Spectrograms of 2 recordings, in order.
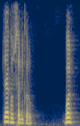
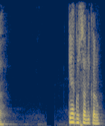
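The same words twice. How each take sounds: First: Higher, quicker indignant demand, punching क्या; rising irritated challenge; sharp angry repeat. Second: Drawn out, slow mocking repeat of the advice; slow sarcastic anger; slow angry echo. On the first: Acted. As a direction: fire the question back. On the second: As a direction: stretch each word in disbelief. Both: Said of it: "गुस्सा मत कर".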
